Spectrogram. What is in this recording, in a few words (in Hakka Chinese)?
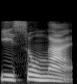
"佢𢱤𠊎", 客語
